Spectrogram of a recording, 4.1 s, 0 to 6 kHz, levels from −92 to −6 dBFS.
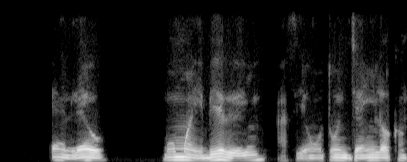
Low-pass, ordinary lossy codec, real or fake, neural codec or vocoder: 5.4 kHz; none; real; none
